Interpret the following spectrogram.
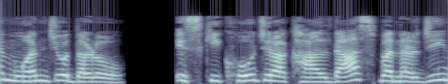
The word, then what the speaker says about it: मोहनजोदड़ो: जिले में स्थित है मोहन जोदड़ो शब्द का सही उच्चारण है मुं जोदड़ो इसकी खोज रखलदास बनर्जी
